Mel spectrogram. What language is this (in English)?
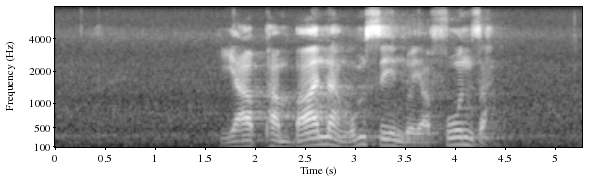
Xhosa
